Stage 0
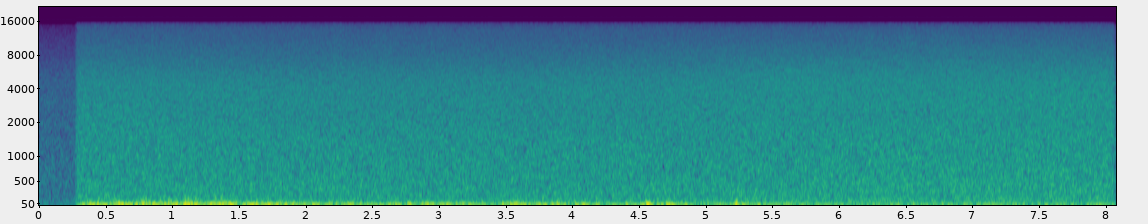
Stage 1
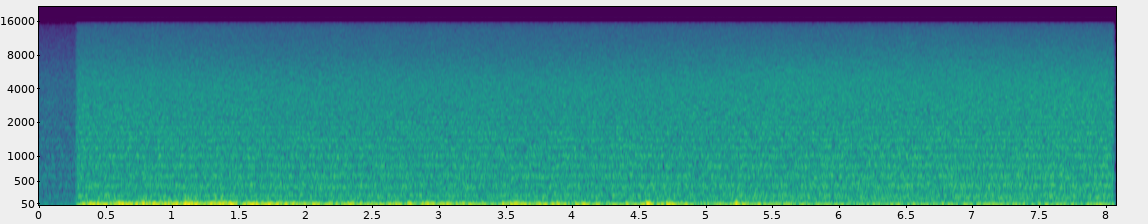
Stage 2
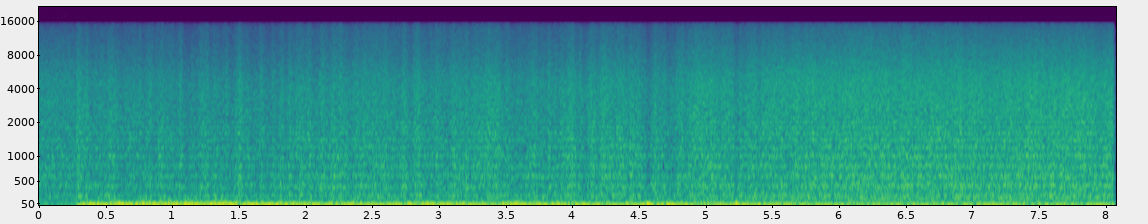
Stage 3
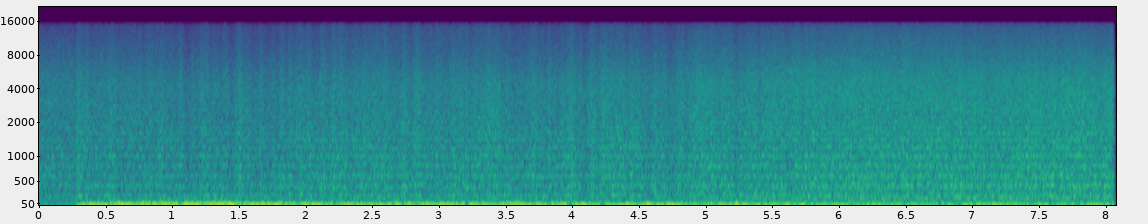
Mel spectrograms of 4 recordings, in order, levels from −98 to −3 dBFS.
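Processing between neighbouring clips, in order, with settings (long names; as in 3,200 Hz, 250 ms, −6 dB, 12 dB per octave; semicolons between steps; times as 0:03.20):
comb filter 5 ms, depth 47%; level +2.5 dB
envelope flattener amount 50%; level −6 dB
single-tap delay 326 ms −7.5 dB; level −7 dB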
